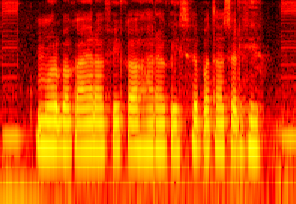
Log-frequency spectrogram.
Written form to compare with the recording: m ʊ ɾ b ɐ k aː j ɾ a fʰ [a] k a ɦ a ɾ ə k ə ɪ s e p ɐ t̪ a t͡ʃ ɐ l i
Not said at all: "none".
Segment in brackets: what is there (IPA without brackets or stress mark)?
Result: i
